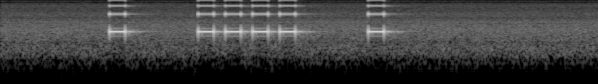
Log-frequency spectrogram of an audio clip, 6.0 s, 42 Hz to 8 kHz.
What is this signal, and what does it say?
Beep code, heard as beeps from a small speaker, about 1100 Hz, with room echo. 1-4-1. In Phoenix BIOS tables: address line failure in the first 64 KB of memory.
